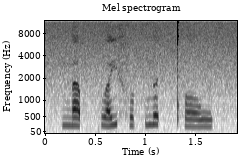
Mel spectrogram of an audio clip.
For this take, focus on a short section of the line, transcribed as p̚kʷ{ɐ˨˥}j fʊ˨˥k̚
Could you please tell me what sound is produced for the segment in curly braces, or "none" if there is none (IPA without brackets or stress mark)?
ɐ˨˥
